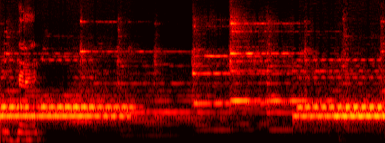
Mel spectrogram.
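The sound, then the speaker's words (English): A mobile phone rings with an electronic ringtone: a steady melody of sustained tones that shifts between a few pitches and plays continuously. “Yeah, that's my phone.”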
